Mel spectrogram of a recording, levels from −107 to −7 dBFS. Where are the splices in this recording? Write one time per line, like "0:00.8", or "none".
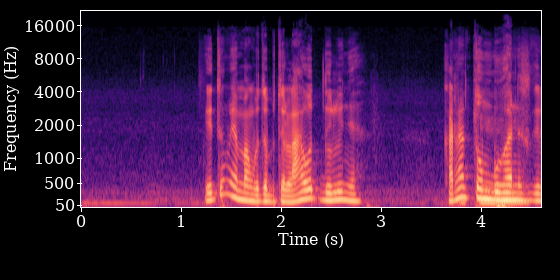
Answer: none

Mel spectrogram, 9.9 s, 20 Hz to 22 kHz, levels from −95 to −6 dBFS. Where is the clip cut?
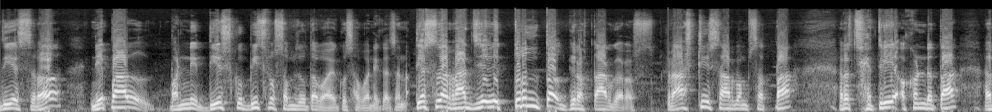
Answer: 0:04.0
0:06.7

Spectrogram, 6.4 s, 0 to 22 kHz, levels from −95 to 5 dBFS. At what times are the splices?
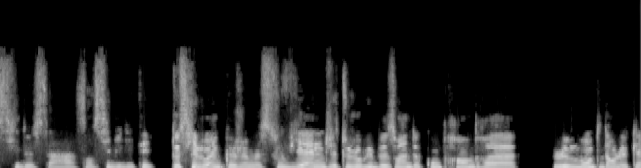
0:01.6

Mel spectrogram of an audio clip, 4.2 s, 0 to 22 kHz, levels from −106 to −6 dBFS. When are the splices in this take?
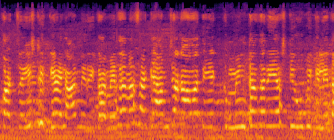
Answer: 0:01.5

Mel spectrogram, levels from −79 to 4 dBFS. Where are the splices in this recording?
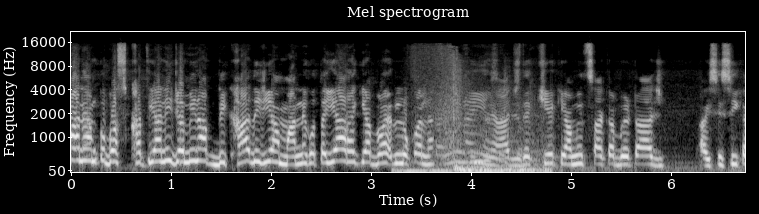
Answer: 0:03.9

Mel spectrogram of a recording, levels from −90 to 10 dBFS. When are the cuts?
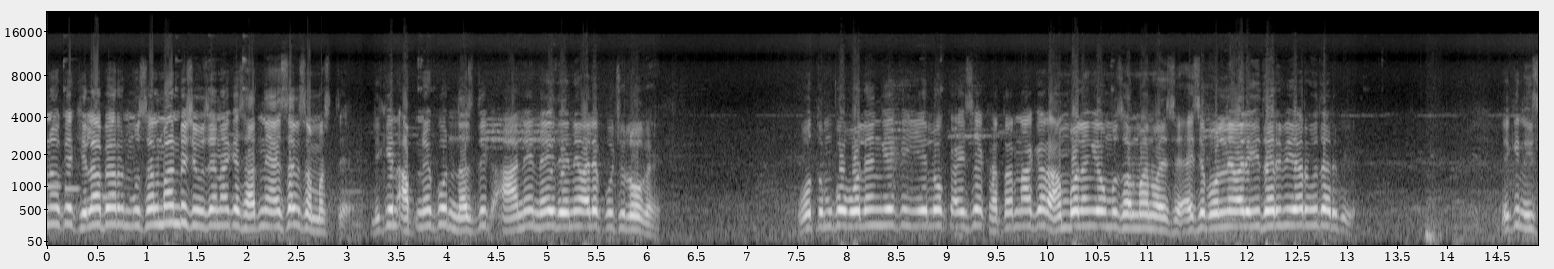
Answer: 0:03.2

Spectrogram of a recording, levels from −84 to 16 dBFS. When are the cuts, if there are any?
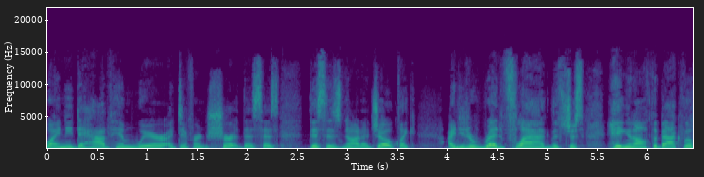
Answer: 0:03.5

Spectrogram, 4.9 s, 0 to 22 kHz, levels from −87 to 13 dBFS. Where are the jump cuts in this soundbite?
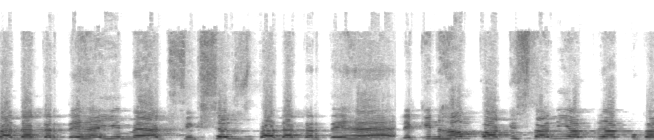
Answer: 0:03.1

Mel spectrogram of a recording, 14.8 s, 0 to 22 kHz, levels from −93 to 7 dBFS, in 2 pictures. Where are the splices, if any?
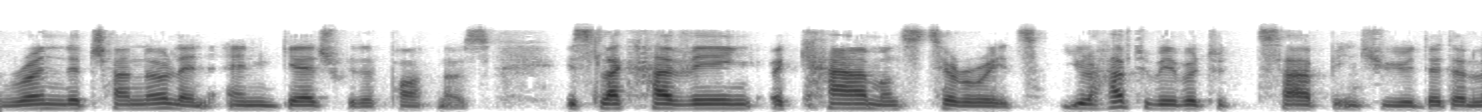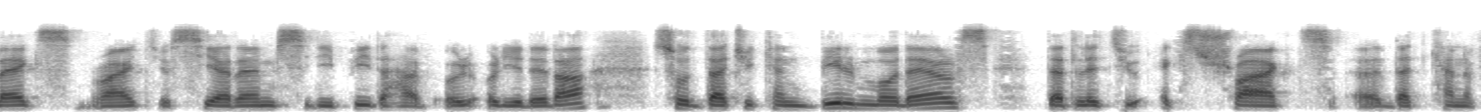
0:05.2

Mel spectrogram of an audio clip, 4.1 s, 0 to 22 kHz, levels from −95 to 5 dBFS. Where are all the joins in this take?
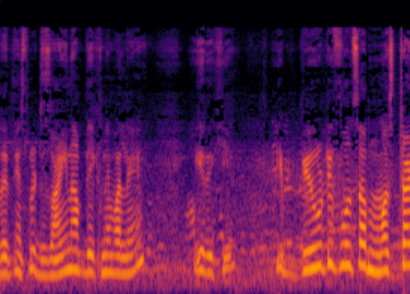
none

